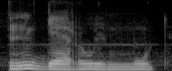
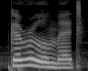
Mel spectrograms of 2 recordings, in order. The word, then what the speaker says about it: Ngerulmud: Ngerulmud. Ngerulmud. Ngerulmud. How is that pronounced? Please tell me how this is pronounced. Gerulmud. Gerulmud. Gerulmud. Gerul mud. So it sounds like really like mud.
